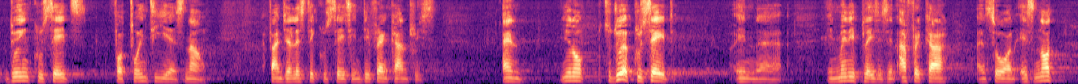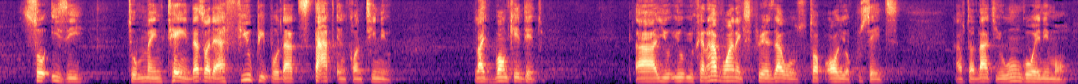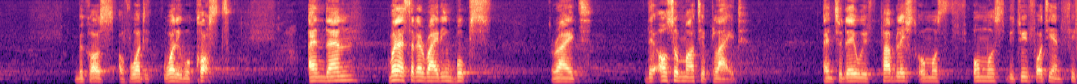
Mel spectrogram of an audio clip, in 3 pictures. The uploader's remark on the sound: Preached at the Breakthrough in Ministry Conference, Pittsburgh- Pennsylvania, USA.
